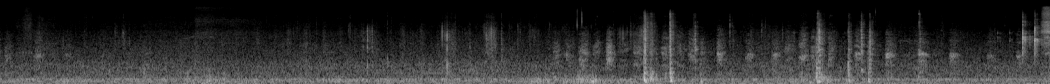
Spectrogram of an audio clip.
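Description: German Shepherd dog panting steadily, with a run of sharp taps between about six and eight and a half seconds in as she steps about and up onto a training box.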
